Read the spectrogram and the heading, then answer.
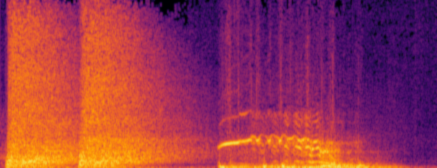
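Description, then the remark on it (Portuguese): Two loud gunshots ring out about a second apart, each trailing off in a noisy echo, as a horse is shot to stop its fleeing rider, followed by the horse's shrill, wavering neigh that fades away. “Infelizmente, cobra, tive que atirar no cavalo para poder detê-lo.”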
